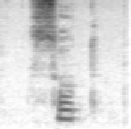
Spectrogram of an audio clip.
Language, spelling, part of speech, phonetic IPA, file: Polish, sód, noun, [sut], LL-Q809 (pol)-sód.wav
